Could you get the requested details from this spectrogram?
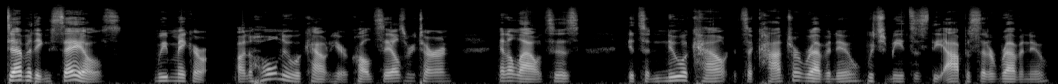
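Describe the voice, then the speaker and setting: A man teaching an accounting class, walking through lecture slides quickly with casual fillers. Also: medium pitch, sharp tone, no echo, poor audio. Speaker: accounting instructor.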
